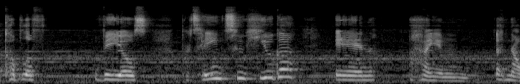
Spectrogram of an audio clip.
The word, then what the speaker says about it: hygge: my beginning this this new thing called called hyuga even though it's spelled h-y-g-g-e it's pronounced hugo anyway according to one of them the um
